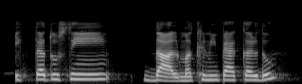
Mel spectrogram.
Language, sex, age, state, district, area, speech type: Punjabi, female, 18-30, Punjab, Patiala, urban, spontaneous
